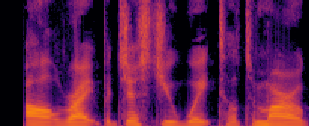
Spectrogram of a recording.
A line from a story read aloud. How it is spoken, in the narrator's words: growled Dan, subsiding reluctantly into silence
